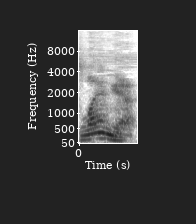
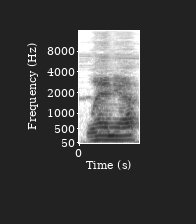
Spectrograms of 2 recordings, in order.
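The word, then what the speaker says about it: lagniappe: a little bit extra that's lang yap if you will another french word hey look how much we're learning today isn't this fun uh lanyat meaning a little more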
